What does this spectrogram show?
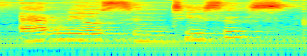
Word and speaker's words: amniocentesis: so Liza from Bloomfield asks what is amnios amniocentesis is that the correct pronunciation yes am what does it done and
